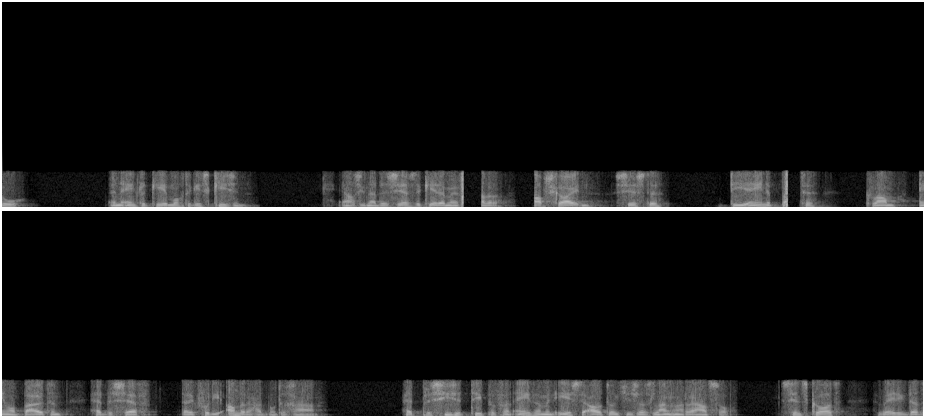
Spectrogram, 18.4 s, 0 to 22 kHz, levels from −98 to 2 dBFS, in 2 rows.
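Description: From start to finish the speech carries a harsh, rasping hiss that rises and falls with the level of the talking. It sits in a narrow telephone band of roughly 200 Hz to 3.7 kHz, with nothing at all above 3.8 kHz. This is heavy G.726 ADPCM damage. The codec sends only a coarse difference from a running prediction of each sample, and a grain this rough fits the 16 kbit/s mode. With that few bits, quantisation noise rides on every syllable.

At 4.54 s, just after "de zesde keer dat", there is a short burst of hiss, then a hole of near silence lasting about 0.19 s, and the speech returns at 4.80 s. The same thing happens at 7.77 s after "siste die ene", with a gap of about 0.13 s before sound resumes at 7.98 s. Both are wireless microphone squelch dropouts. The radio link from the FM microphone faded, and the receiver's squelch cut the output until the signal came back.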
